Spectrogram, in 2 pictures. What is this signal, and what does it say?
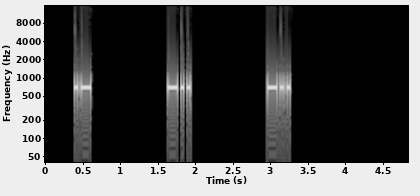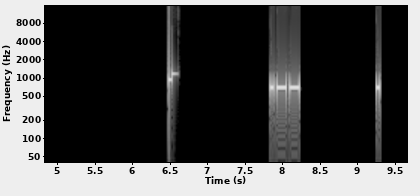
Morse code, heard as a keyed tone, about 27 wpm, spaced as for 8 wpm, 700 Hz. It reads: ADD WE
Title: 8x Character Spacing - Top 200 Words - 28wpm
